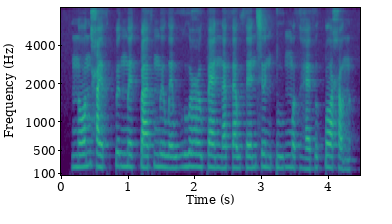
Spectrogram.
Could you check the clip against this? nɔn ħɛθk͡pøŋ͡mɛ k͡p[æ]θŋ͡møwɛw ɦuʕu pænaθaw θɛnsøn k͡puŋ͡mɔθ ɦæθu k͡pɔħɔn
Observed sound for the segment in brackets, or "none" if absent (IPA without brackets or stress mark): a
